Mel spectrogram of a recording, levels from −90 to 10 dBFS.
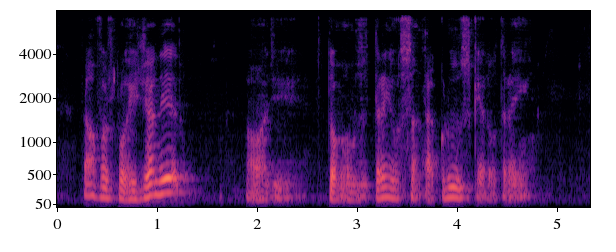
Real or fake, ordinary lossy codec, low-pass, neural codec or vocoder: fake; none; 7.2 kHz; vocoder, 22.05 kHz, 80 mel bands, HiFi-GAN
